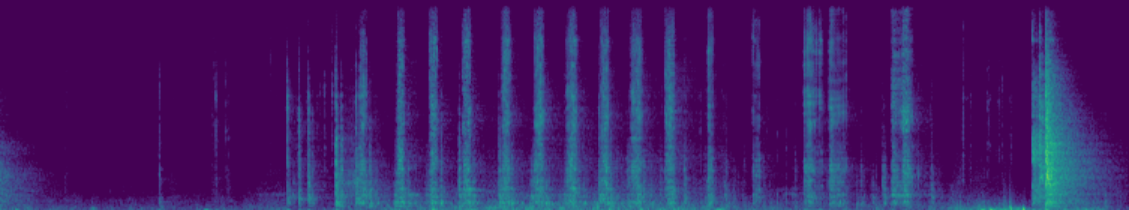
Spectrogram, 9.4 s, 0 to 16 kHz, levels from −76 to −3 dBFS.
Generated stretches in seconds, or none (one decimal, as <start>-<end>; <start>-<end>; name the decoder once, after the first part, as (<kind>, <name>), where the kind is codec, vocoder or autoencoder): 1.4-3.3 (vocoder, Vocos); 4.1-7.3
